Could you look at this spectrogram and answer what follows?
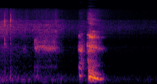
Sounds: Throat clearing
